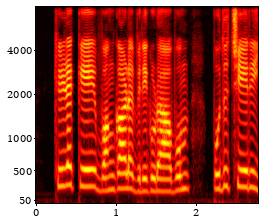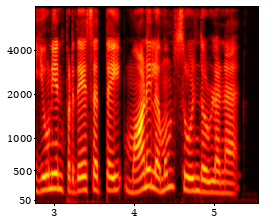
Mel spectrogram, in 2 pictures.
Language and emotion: Tamil, neutral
